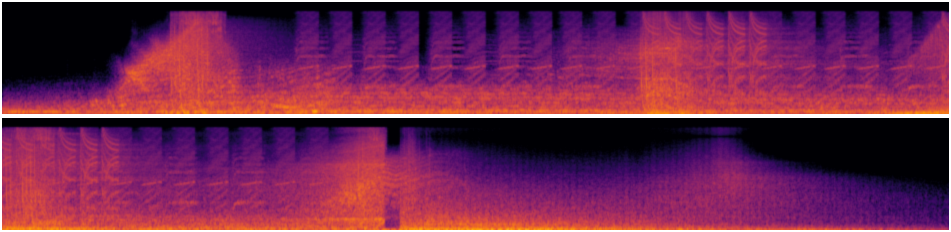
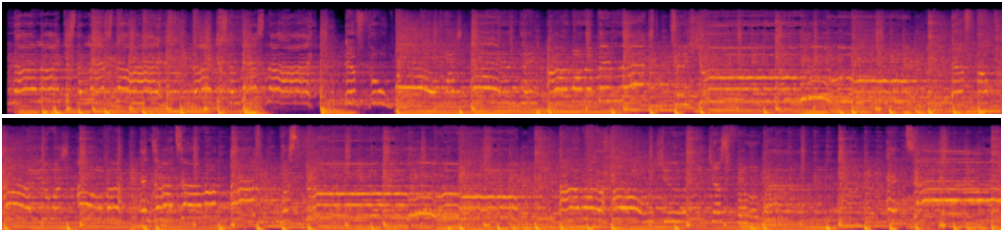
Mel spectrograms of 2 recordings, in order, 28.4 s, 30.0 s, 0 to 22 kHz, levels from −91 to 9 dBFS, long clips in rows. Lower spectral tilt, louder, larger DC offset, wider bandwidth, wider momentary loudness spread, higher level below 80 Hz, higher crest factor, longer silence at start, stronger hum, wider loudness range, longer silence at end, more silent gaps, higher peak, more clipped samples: about the same, -4.5 dB/octave vs -4.5 dB/octave; second, -22 LUFS vs -14 LUFS; neither; about the same, 16 kHz vs 17 kHz; first, 14 LU vs 4 LU; about the same, -24 dBFS vs -22 dBFS; about the same, 16 dB vs 14 dB; about the same, 0 s vs 0.1 s; neither; first, 10 LU vs 3 LU; about the same, 0.1 s vs 0 s; neither; second, -4 dBFS vs 0 dBFS; neither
